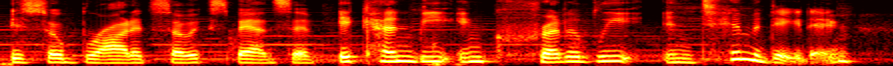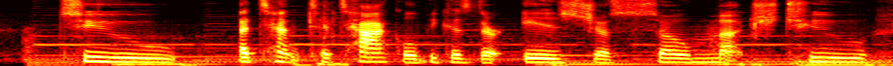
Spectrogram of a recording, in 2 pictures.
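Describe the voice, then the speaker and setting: A woman hosting a conversational discussion, explaining things in an earnest, emphatic way. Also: mid-range voice. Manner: earnest, emphatic, explanatory, voices imagined quotes. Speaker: podcast host and mental health professional. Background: background music.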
